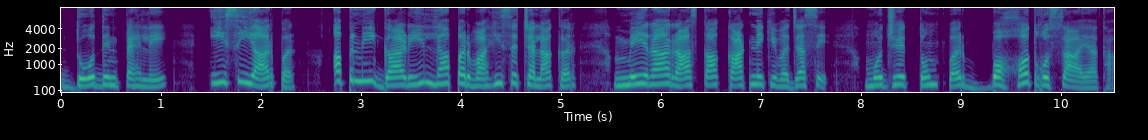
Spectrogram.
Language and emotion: Urdu, angry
